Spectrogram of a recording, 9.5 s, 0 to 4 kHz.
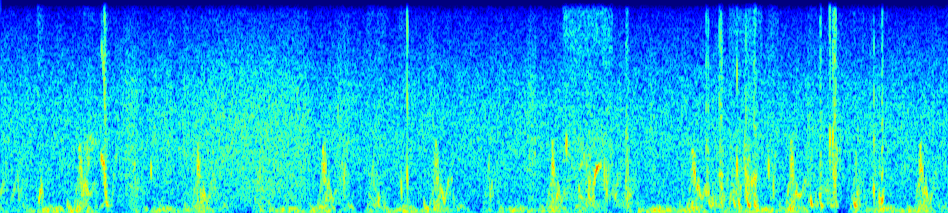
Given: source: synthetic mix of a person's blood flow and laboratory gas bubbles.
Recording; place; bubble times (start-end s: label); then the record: Doppler ultrasound of blood flow; precordium
0.35-0.45 s: bubbles
0.82-0.96 s: bubbles
0.98-1.19 s: bubbles
1.47-1.55 s: bubbles
3.41-3.47 s: bubbles
3.66-3.87 s: bubbles
3.98-4.11 s: bubbles
5.62-6.37 s: bubbles
7.02-7.63 s: bubbles
7.66-7.78 s: bubbles
8.07-8.43 s: bubbles
8.49-8.63 s: bubbles
8.69-8.87 s: bubbles
From the record:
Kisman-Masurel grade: 233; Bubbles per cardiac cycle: several, 3 to 8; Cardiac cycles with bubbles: 50 to 99%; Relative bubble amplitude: loud (0.450 to 0.775); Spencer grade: 3 (all of the cardiac periods contain showers or single bubble signals, but not dominating or overriding the cardiac motion signals); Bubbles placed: only in the low amplitude regions of the cardiac cycle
